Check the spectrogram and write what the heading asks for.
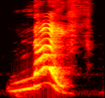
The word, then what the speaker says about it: knife: the p is silent knife the K is silent wife the husband is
